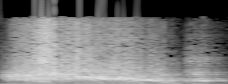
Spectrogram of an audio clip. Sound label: claw; king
